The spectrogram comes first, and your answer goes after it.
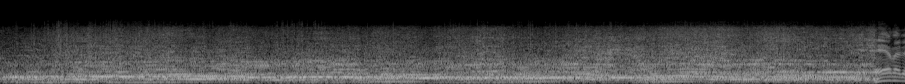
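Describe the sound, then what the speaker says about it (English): A late model super stock race car roars down the main straightaway out of turn four at a 1993 oval race, a loud continuous engine drone with a rising pass near the end. "as he thunders out of turn number 4 down the main straightaway"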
